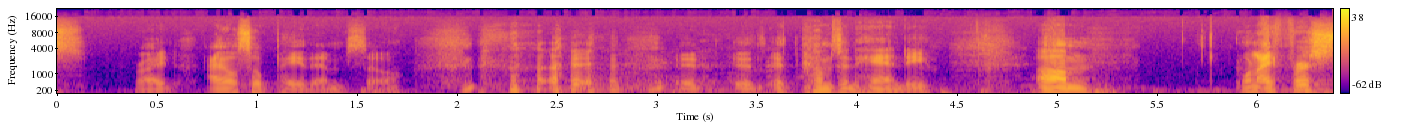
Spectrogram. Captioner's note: laughing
